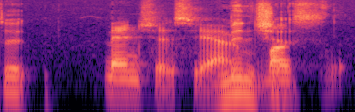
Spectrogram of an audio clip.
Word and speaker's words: Mencius: It's Mencius. Is that how you pronounce it? Mencius, yeah.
